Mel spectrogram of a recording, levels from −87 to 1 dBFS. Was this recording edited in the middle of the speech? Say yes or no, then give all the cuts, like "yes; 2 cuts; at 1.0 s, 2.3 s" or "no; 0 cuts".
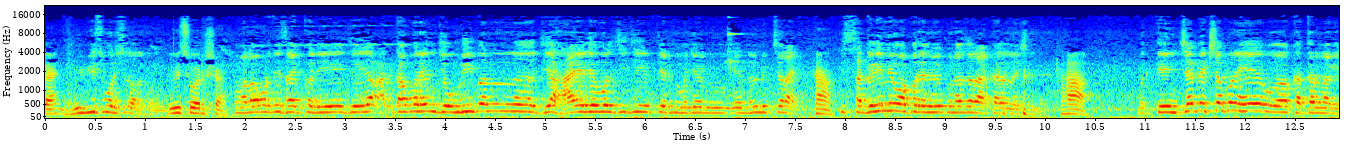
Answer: yes; 1 cut; at 1.9 s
